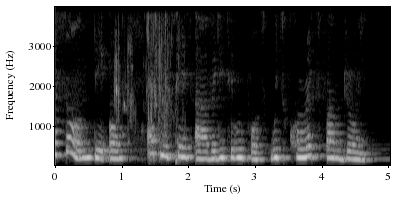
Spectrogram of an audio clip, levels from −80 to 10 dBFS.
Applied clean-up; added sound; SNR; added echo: none; Splash, splatter; 20 dB; reverberation time 0.4 s.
